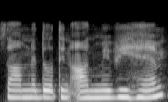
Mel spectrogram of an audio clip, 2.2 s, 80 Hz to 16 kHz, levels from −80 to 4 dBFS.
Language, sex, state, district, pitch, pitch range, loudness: Hindi, female, Jharkhand, Palamu, 215 Hz, 210-220 Hz, -14 LUFS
